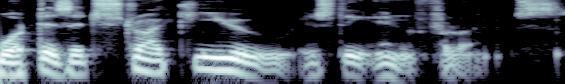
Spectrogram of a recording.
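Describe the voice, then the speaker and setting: Using a growling put-on character voice, a man speaks at a fairly slow pace. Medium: read story. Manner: respectful, measured, earnest.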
